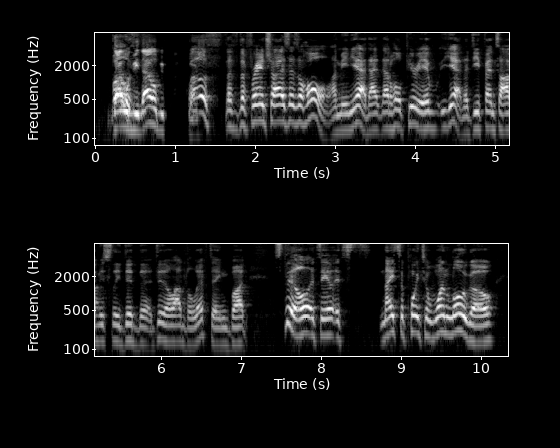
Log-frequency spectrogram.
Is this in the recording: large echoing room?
no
